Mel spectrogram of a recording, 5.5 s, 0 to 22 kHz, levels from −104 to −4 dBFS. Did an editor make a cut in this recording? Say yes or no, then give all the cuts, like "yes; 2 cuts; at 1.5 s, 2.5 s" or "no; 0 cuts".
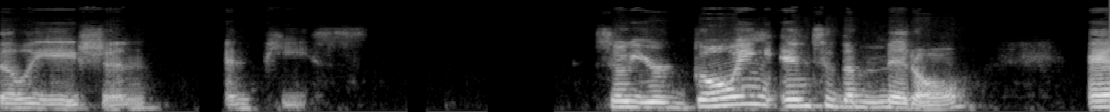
no; 0 cuts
